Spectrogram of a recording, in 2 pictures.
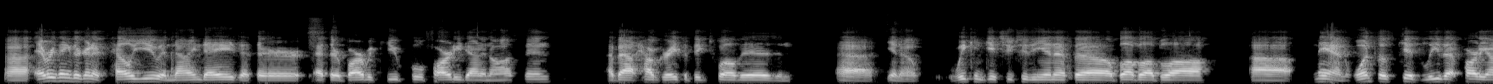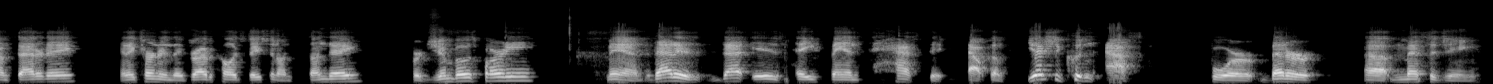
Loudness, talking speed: -16 LUFS, 165 wpm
